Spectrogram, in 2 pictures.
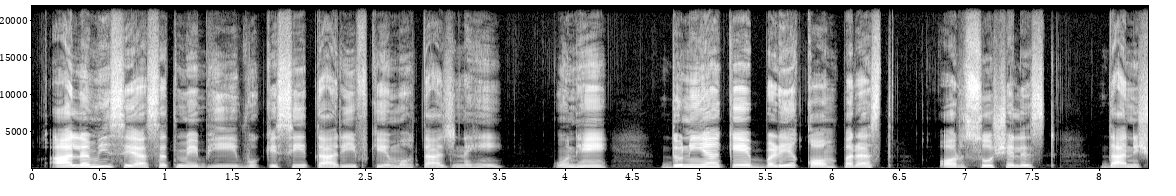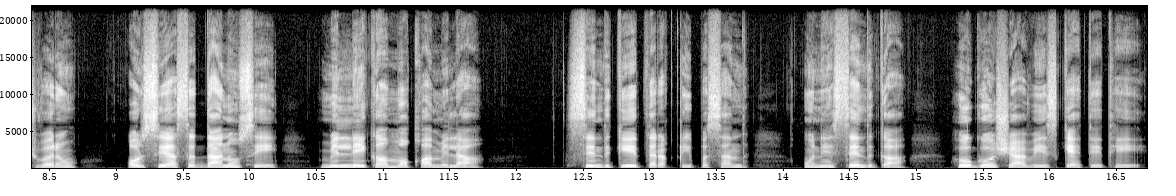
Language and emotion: Urdu, neutral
